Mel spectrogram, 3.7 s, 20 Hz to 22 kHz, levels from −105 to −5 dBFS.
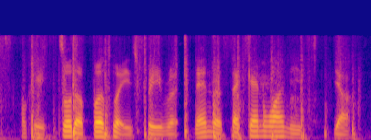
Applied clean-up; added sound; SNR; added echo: neural mask model RNNoise.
